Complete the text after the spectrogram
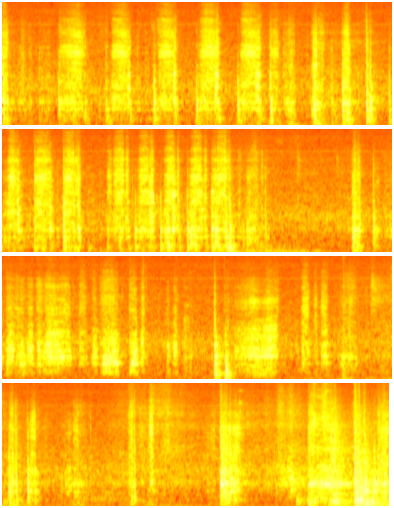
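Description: Charcoal scratches and scrapes across paper in short strokes.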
